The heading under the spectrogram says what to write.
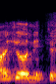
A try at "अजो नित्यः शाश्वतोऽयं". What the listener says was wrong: అరే తప్పు. అలా కాదు. ఒక్క నిమిషం. ఆ విసర్గ చెప్పు, వినపడకూడదు.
